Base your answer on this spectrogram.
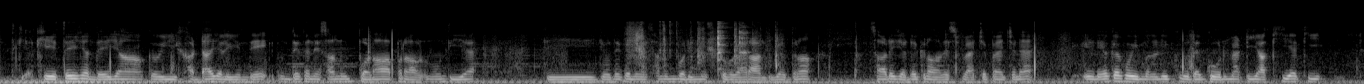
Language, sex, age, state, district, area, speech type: Dogri, male, 18-30, Jammu and Kashmir, Samba, rural, spontaneous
